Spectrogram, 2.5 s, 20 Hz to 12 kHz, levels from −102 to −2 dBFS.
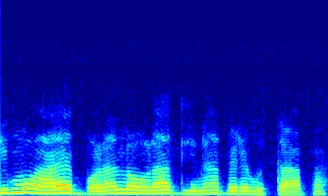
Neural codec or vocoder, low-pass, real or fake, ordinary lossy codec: none; 10.8 kHz; real; Opus, 16 kbps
